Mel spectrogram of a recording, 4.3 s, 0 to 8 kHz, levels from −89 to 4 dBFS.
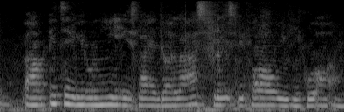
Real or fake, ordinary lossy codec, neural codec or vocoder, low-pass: fake; none; codec, 16 kHz, 2 kbps, FreqCodec, larger model; none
